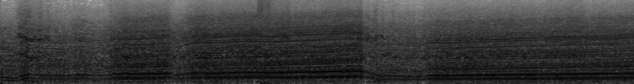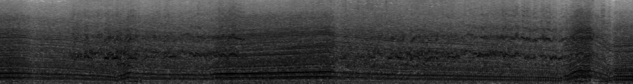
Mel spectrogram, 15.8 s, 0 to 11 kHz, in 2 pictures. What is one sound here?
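A V8 stock car engine roars at high revs, rising and dropping as it shifts gears.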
